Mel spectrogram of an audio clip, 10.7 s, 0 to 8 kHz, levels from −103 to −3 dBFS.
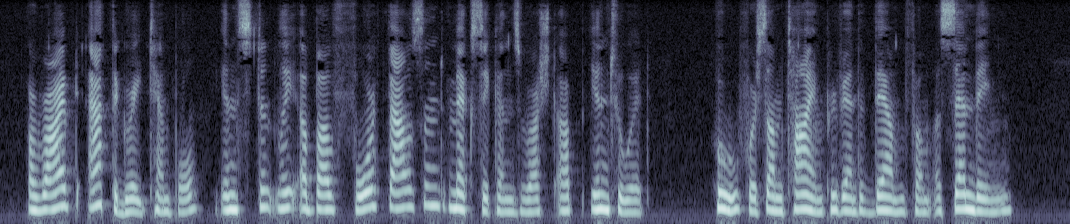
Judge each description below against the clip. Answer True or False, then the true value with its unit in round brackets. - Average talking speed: False (125 wpm)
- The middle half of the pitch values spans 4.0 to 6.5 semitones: False (3.4 semitones)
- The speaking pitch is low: False (190 Hz)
